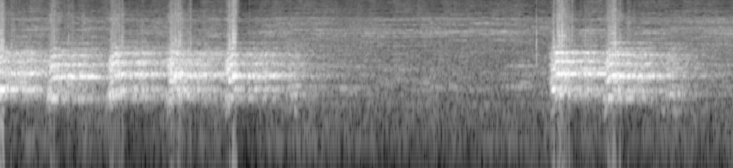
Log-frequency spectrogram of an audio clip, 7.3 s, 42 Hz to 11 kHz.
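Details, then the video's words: Dog at The Barking Lot, dated 7/1/17, giving rapid, ringing barks about every half second for two seconds, falling quiet, then breaking into another fast run of sustained, tonal barks. "The Barking Lot"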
